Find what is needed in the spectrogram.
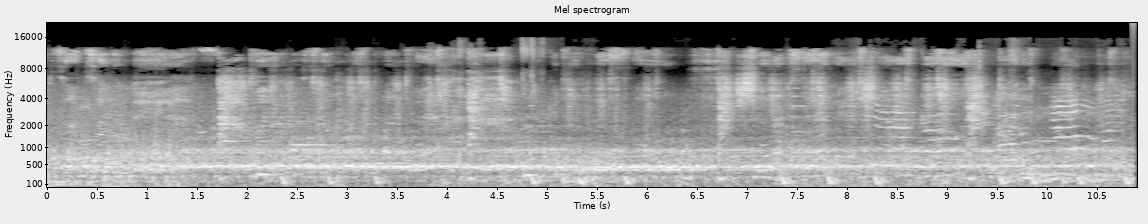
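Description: Music with a steady beat playing loudly, over the steady hum of a moving train carriage.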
